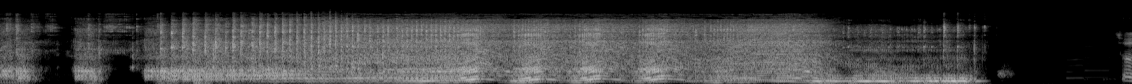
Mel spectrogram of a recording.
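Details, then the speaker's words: Poulan Pro PR5020 chainsaw, customer complaint won't run, now on an NGK plug: harsh two-stroke buzz surging and sagging unevenly instead of holding revs; running poorly, cause not yet found. "so it started and it smoked heavy it was flooded with bad that it ran on our NGK spark plug let's try it again"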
